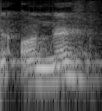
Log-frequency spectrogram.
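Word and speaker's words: honest: उसी प्रकार एन ऑनेस्ट भी बोलेंगे। एन ऑनेस्ट बॉय, ऑनेस्ट भी एच उसका बिगिनिंग एच में होते हुए भी ये भावेल का प्रोनाउंसिएशन होता है और भावेल से इसका प्रोनाउंसिएशन स्टार्ट होता है।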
